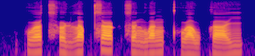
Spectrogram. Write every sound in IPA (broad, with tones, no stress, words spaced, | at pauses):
kʷœː˨˥t͡sʰɵ˨˩ɥ lɐ˨p̚t͡sœː˥k̚sɵ˨˩nwɐ˨˥ŋ kʷʰaː˨˩wkɐ˨˥j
